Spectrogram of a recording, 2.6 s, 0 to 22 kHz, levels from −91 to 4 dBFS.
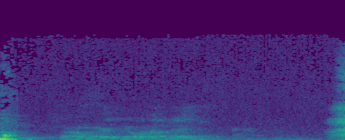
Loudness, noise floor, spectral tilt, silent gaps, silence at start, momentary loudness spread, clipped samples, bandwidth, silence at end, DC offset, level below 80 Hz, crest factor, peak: -39 LUFS; -58 dBFS; -6.5 dB/octave; none; 0 s; 14 LU; under 0.1%; 16.5 kHz; 0 s; under 0.1%; -68 dBFS; 26 dB; -10 dBFS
